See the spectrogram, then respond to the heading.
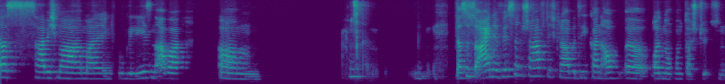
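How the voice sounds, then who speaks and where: Speaking fairly slowly with a Russian accent, a woman with a fairly high pitch and ordinary pitch variation leaves long, frequent pauses. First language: Russian (speaking German). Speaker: professional organizer and tidying coach. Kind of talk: interview. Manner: calm, reserved.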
